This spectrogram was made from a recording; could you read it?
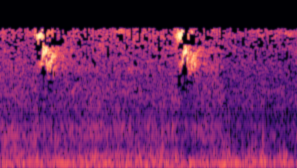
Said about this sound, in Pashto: د مرغۍ چغه په خود کړ.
